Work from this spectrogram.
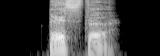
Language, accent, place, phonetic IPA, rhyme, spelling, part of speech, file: German, Germany, Berlin, [ˈbɛstə], -ɛstə, beste, adjective, De-beste.ogg
- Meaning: inflection of gut: 1. strong/mixed nominative/accusative feminine singular superlative degree 2. strong nominative/accusative plural superlative degree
